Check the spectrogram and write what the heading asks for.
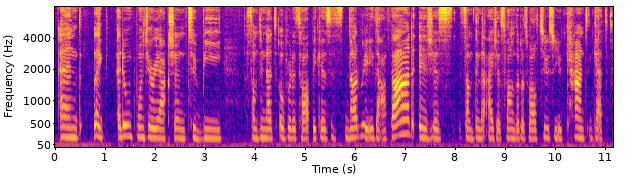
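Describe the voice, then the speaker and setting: A woman doing a nervous young man in a life-sim story, halting and pleading, at a middling pitch, asking his fiancee not to get angry. The voice stays close to the storyteller's own. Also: fairly even intonation, bright, forceful tone, lightly acted. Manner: hesitant, pleading.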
